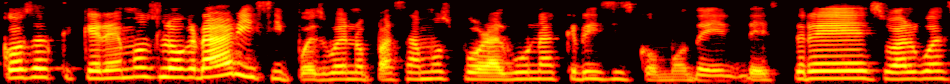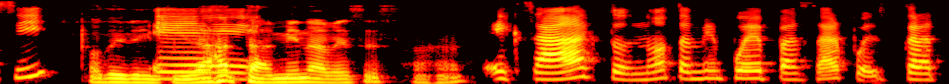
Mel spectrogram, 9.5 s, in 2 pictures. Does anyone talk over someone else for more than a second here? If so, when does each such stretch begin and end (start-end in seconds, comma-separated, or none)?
none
